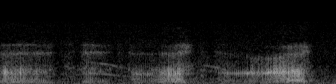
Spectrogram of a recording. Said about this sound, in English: And then you hear this low guttural growl.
